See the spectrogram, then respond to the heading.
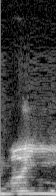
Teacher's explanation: Algumas regiões, por exemplo, do Brasil, falam o E muito forte como I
